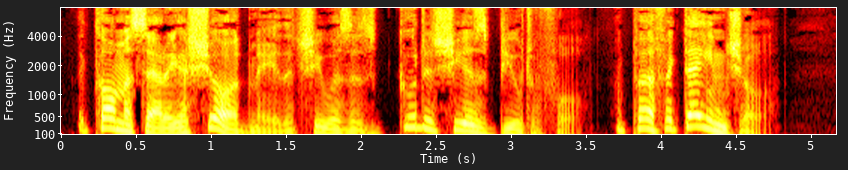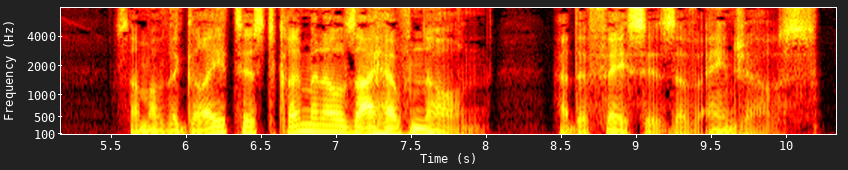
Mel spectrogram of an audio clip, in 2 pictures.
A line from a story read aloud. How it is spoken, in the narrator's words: remarked Poirot cheerfully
